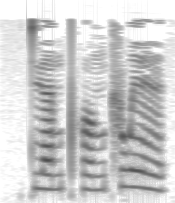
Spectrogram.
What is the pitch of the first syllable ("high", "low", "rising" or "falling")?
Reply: rising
